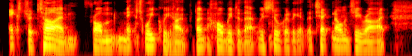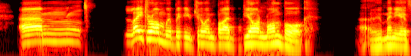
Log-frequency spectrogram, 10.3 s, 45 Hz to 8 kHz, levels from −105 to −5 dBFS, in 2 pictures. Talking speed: 190 wpm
